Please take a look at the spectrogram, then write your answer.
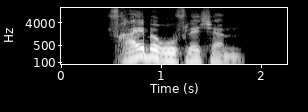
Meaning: strong dative masculine/neuter singular of freiberuflich
- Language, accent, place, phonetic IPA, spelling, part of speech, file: German, Germany, Berlin, [ˈfʁaɪ̯bəˌʁuːflɪçm̩], freiberuflichem, adjective, De-freiberuflichem.ogg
